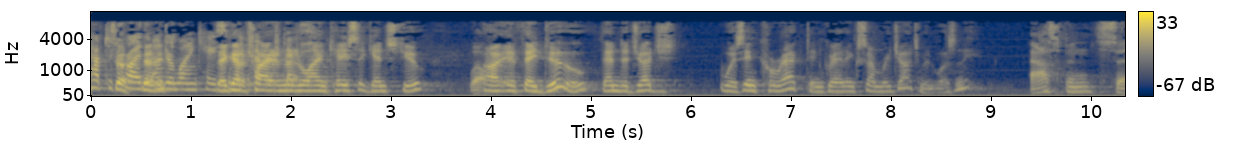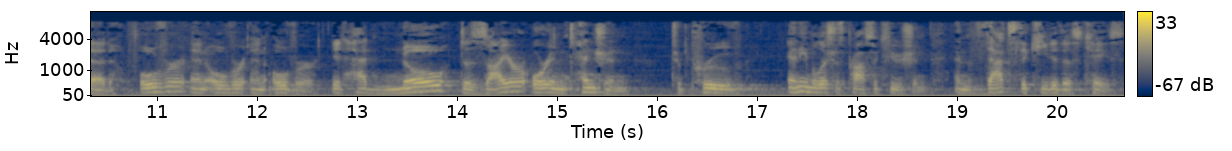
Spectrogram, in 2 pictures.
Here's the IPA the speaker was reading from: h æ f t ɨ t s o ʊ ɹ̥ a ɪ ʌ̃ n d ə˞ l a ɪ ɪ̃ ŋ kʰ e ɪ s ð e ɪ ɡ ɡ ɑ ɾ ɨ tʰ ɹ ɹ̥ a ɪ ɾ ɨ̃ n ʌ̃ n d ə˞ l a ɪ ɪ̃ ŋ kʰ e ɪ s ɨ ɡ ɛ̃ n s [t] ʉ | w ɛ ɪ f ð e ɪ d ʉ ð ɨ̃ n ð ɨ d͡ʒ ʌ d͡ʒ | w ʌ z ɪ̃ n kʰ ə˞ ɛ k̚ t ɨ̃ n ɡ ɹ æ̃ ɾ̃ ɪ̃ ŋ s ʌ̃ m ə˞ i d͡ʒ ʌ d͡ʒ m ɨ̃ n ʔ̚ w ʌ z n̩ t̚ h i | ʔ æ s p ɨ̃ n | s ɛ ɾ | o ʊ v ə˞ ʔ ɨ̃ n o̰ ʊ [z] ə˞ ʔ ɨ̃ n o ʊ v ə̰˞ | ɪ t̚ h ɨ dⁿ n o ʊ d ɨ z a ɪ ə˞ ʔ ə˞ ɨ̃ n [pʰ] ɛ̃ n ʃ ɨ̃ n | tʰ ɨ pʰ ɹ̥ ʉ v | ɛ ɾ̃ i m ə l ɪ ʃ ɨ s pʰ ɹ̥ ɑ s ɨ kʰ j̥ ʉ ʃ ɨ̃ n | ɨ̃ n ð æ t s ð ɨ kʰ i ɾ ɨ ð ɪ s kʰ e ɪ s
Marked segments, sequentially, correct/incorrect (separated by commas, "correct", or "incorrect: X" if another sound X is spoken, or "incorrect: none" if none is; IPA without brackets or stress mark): incorrect: t͡ʃ, incorrect: v, incorrect: tʰ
